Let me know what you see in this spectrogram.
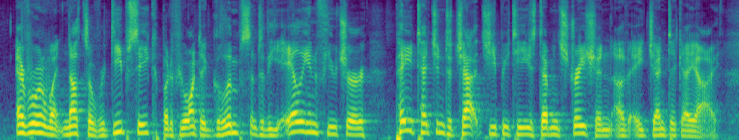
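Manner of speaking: ordinary delivery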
